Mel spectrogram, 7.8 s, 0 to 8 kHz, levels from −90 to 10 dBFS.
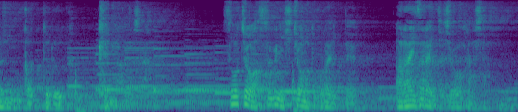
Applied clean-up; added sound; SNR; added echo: none; Knock; 19 dB; reverberation time 2.4 s.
